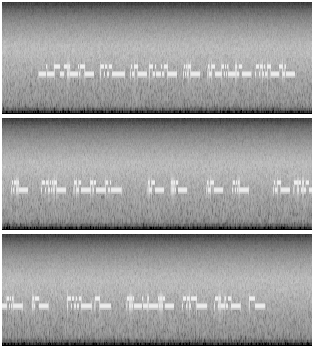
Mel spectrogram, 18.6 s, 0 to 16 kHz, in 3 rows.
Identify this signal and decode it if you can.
TTY/TDD text telephone tones (45.45 baud Baudot), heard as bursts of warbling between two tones, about 400 Hz shift, 1600 Hz centre. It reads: THE MANASARA AND SILPASARA ARE WORKS THAT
